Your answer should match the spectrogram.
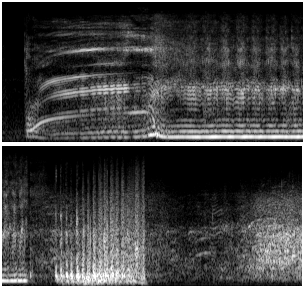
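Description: Michael Winslow, at the Oscars, imitates with his voice a helicopter firing a rocket: a long buzzing, droning hum that shifts pitch, then a loud rapid rattling burst, fading into a breathy, hissing whoosh.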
